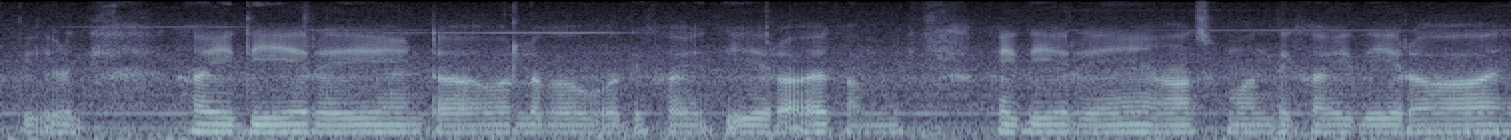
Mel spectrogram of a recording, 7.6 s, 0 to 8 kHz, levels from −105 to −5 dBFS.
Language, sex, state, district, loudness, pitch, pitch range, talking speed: Hindi, male, Maharashtra, Nagpur, -38 LUFS, 110 Hz, 110-115 Hz, 165 wpm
